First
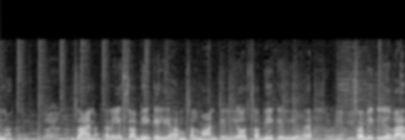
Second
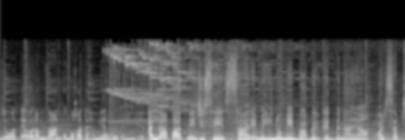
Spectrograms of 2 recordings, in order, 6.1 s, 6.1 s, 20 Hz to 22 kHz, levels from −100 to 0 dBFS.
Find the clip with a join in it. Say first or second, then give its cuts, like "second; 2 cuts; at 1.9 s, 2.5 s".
second; 1 cut; at 1.6 s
